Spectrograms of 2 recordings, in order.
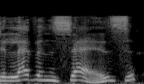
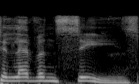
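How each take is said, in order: First: The last syllable sounds like 'says'. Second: The last syllable sounds like 'sees'. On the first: The speaker calls it right. "It's eleven says" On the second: The speaker calls it wrong. "not eleven sees"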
